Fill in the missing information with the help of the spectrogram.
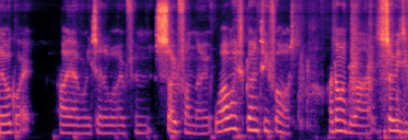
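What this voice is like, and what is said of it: Usual voice. Nothing is said of it.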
